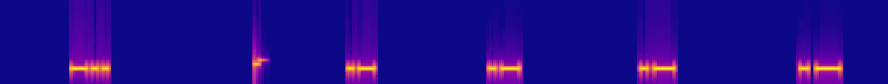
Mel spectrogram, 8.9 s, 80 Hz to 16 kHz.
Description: Morse code, heard as a keyed tone, about 20 wpm, spaced as for 6 wpm, 700 Hz. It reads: D AAAA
